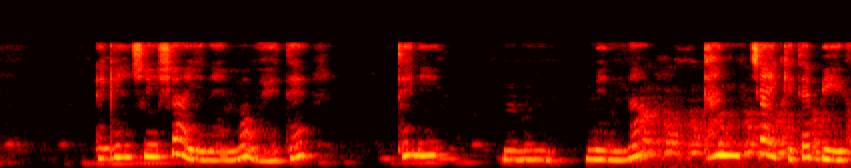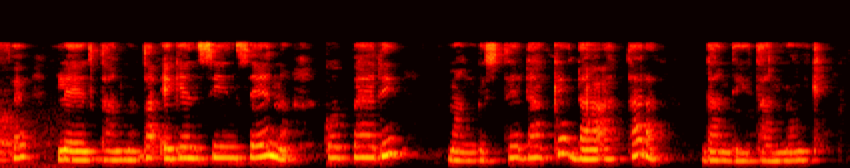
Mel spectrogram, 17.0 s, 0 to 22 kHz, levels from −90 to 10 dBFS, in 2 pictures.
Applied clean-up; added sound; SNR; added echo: none; Bark; 12 dB; reverberation time 0.3 s.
